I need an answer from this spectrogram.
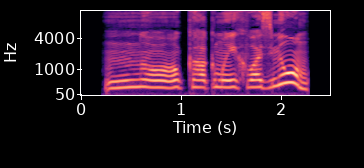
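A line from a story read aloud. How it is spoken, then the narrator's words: Uncertain. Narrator (Russian): неуверенно проговорила блондинка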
